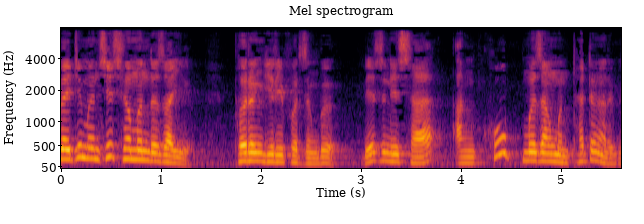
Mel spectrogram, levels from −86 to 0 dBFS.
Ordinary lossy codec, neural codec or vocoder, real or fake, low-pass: MP3, 32 kbps; none; real; 7.2 kHz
